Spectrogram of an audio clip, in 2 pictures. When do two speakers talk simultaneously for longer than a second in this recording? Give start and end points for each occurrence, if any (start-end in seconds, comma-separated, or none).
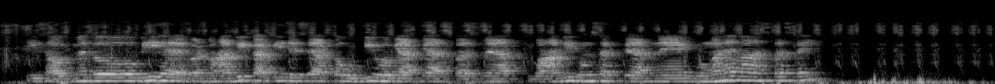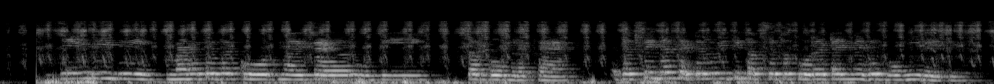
none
